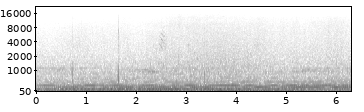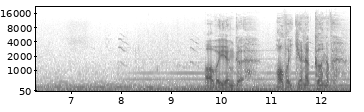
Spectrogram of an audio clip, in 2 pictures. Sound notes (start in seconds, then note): 1.9 wind Howling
